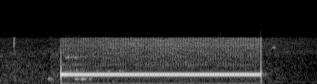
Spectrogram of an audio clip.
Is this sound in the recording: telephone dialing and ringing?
yes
